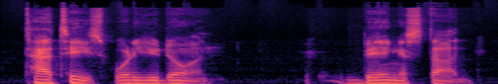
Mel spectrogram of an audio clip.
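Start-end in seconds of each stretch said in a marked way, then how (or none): 0.2-1.5 mock, put-on yell. Acting out someone yelling at a superstar, retelling a yell. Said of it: "Why are you yelling at me?".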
